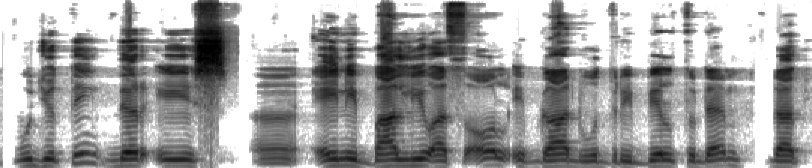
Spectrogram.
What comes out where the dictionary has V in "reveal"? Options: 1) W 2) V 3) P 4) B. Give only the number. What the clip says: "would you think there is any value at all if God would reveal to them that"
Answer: 4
